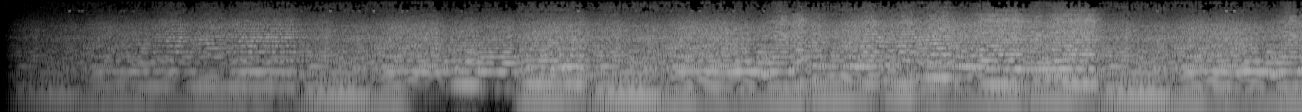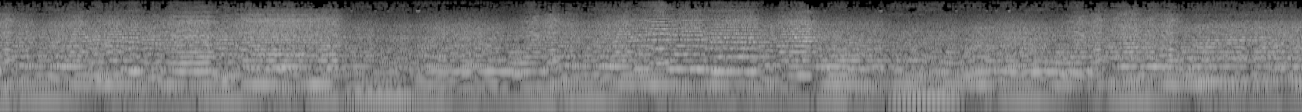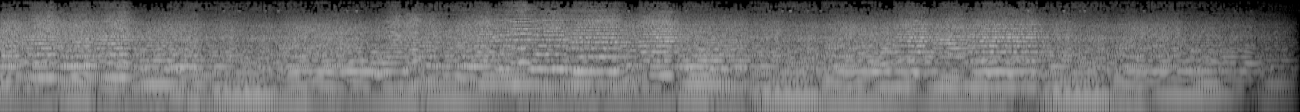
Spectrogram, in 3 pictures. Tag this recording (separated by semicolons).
ambient; background; calm; renaissance; rpg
